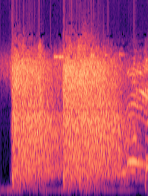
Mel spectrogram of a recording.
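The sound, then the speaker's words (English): Two loud gunshots crack in quick succession, each followed by a sustained, noisy crash and ringing clatter as Calamity shoots the tops off bottles. “I say there's plenty of time, Calam, for you to knock the tops off a few bottles for us.”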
